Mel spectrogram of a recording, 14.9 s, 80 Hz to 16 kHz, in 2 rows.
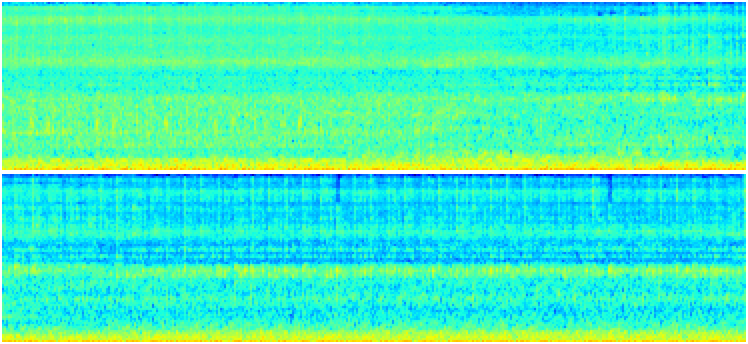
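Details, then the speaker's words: All-aluminum 5.3L L33 HO Gen 3 LS V8 on a test stand, cold and in open loop, idling at about 700 rpm, charging at 13.4 V: smooth, even low burble with no ticking, knocking or smoke; normal idle. "sounds real good even in a cold start there's no smoke uh seems to be running pretty rude pretty well"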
